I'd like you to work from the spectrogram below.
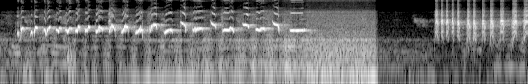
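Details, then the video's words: Lure song of a green leafbird meant to trigger a rival to sing and become agitated: a long varied warble of sliding, mimic-like whistles over a faint hum, a brief silence, then rapid rhythmic high chattering notes. "PANCINGAN CUCAK IJO GACOR AGAR CUCAK IJO LAWAN SEKETIKA LANGSUNG BUNYI DAN EMOSI"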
